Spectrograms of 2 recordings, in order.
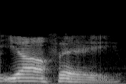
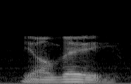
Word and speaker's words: Yahweh: The true pronunciation seems to have been Yahweh or Yahweh. The initial I equals Y as in Yakimo. The final E should be pronounced like the French E with an arrow, or the English E in there. And the first H sounded as an aspirate. The accent should be on the final syllable, Yahweh.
